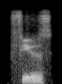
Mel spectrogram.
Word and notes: fuze: British English

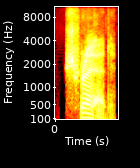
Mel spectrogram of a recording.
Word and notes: shred: American English

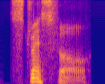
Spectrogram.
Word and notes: stressful: British English

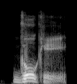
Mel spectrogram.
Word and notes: gawky: British English

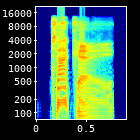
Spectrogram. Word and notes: takahe: British English

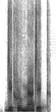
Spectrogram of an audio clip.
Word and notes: dichromatic: Indian

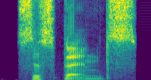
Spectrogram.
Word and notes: suspense: British English

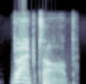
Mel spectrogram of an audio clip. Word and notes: blacktop: British English

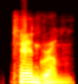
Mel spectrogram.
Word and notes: tangram: American English

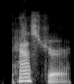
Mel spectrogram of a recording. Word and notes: pasture: American English

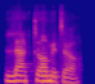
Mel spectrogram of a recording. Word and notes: lactometer: Indian

